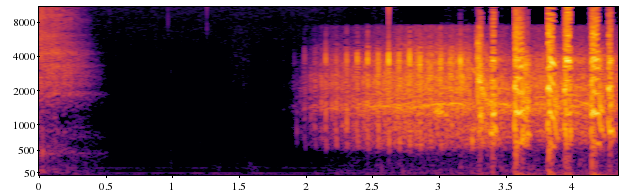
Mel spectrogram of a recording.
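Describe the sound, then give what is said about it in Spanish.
A common pheasant, a grassland game bird, calling: harsh, raspy calls build up after a quiet gap, then break into a rapid run of loud, sharp pulses. “Otra ave de la pradera, el faisán.”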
